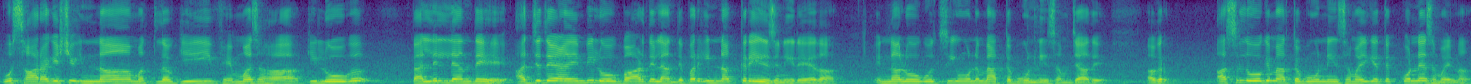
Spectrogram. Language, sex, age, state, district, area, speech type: Dogri, male, 18-30, Jammu and Kashmir, Udhampur, urban, spontaneous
